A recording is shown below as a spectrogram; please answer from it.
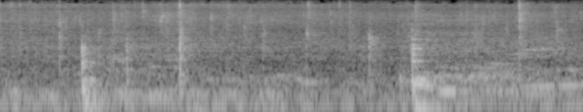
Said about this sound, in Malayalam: നല്ല ചെമ്മീൻ്റെ ഈ സൈഡ് നന്നായിട്ട് മുരിഞ്ഞിട്ടുണ്ടേ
